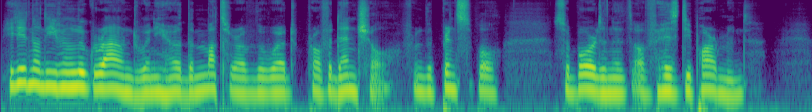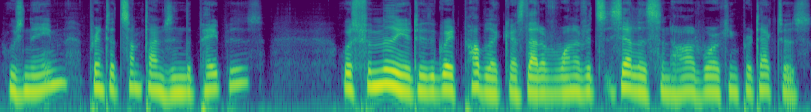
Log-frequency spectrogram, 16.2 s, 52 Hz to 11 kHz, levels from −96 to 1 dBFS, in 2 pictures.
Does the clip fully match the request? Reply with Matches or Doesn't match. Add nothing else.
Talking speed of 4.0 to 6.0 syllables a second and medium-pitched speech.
Matches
